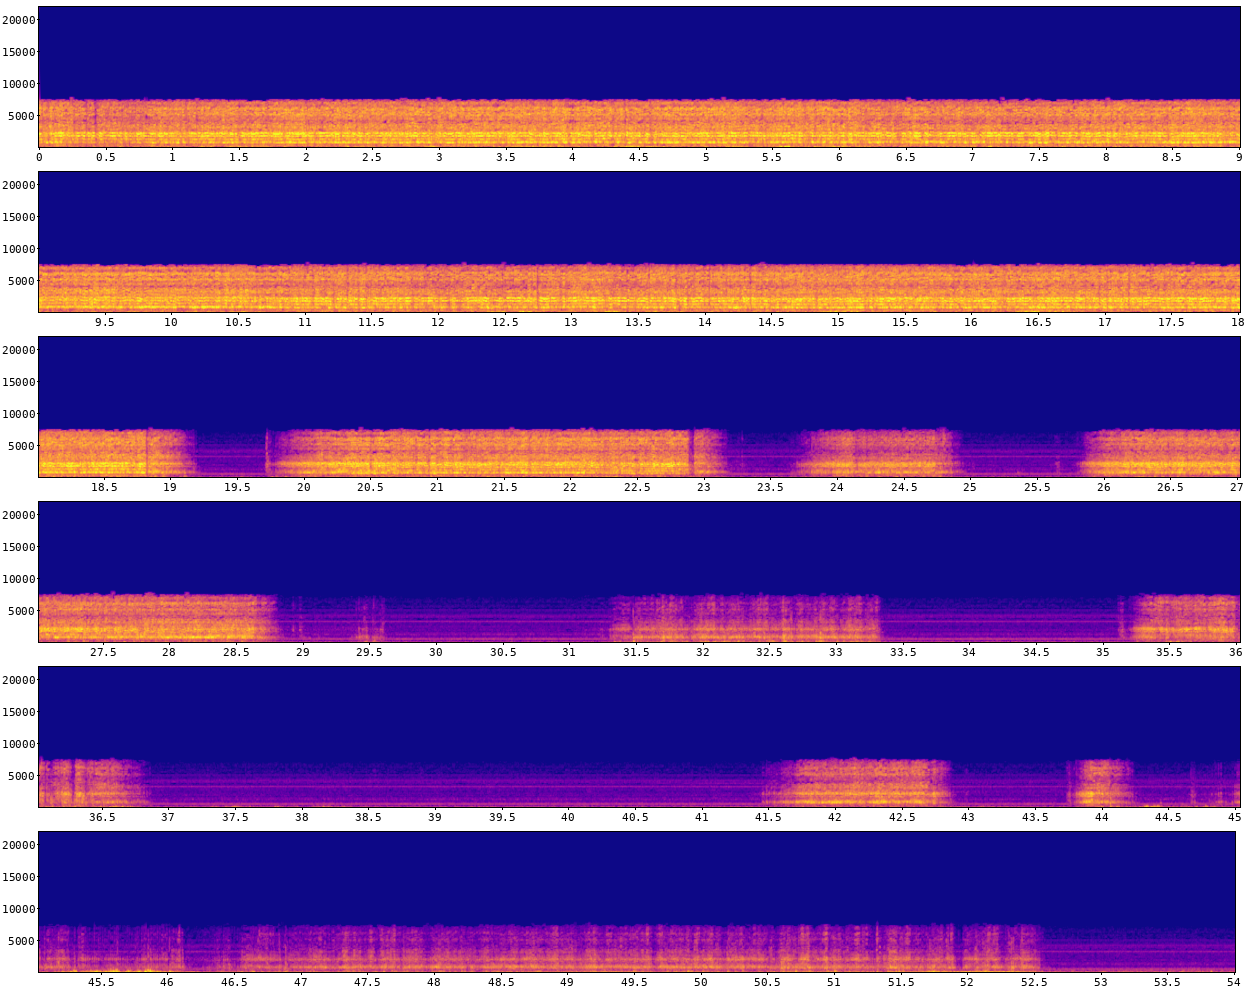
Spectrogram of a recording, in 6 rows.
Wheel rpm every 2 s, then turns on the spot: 120, 120, 120, 120, 120, 120, 120, 120, 120, 50, 100, 60, 20, 80, 20, 10, 10, 20, 20, 0, 10, 20, 10, 20, 20, 30, 10.
28-34 44-54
